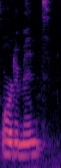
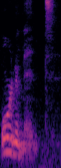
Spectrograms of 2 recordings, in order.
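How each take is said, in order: First: The middle n sound is not clearly pronounced. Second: The middle n sound is clearly pronounced. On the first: The speaker calls it wrong. "I say Christmas ornament" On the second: The speaker calls it right. "it's ornament, because it's an N"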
